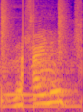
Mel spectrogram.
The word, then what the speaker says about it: Heinisch: Heinisch?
